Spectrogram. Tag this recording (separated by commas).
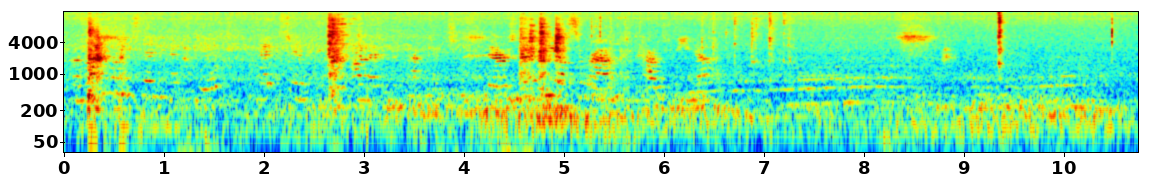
Speech, Human voice, kid speaking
